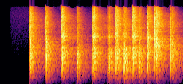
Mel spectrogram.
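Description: Intro music opening with a quick run of sharp clap-like percussion hits, about five a second, starting about a third of a second in and quickening near the end.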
